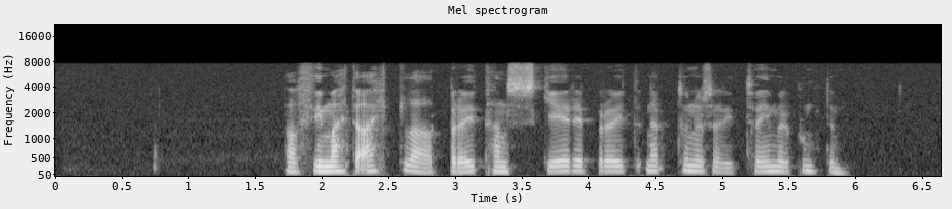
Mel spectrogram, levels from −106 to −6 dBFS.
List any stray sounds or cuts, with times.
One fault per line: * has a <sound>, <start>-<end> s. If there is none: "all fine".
all fine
